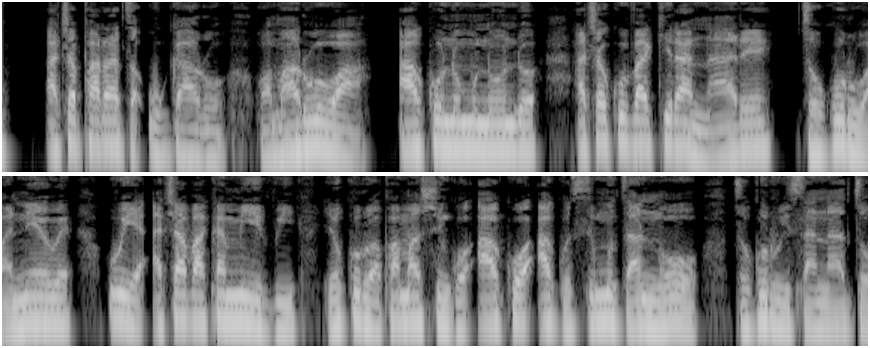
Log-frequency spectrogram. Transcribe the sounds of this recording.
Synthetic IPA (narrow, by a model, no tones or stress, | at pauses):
at͡ʃapaɾad͡zaʔuɡʱaɾo̞ɦwamaɾuwaː | ko̞no̞muno̞ːndo̞at͡ʃakuʋakiɾan̤aɾe̞d͡zo̞k̬urwane̞we̞uje̞ʔat͡ʃaʋakamirwijo̞kurwapamaʂiŋɡo̞ʔako̞ʔaɡʱo̞simud͡zan̤o | d͡zo̞k̬urwisanaːd͡zo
